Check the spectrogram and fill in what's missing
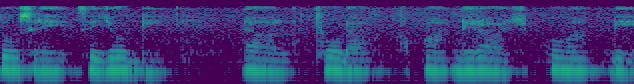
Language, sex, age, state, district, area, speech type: Punjabi, female, 18-30, Punjab, Fazilka, rural, spontaneous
